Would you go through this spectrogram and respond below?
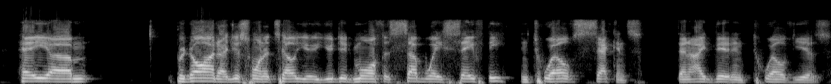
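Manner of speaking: ordinary talk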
